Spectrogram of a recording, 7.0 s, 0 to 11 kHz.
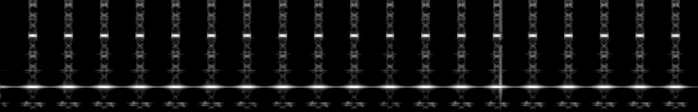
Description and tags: CASSOU Chloe 2018 bombe sec
On Audacity, I created a new audio station with a duration of 7 seconds .. With the Wahwah effect and some adjustments the audio track has become sinus that is to say it is composed of low and high. The sound is reminiscent of a bomb timer that is ready to explode. Fades in opening and closing can feel the stressful atmosphere created by the effect. In the end, one wonders what will happen ... .. A net stop allows to return to reality.
bombe, clock, echo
